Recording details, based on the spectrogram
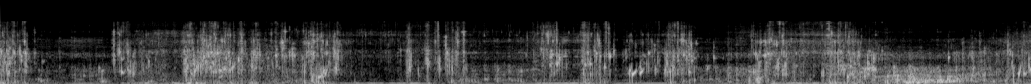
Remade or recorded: recorded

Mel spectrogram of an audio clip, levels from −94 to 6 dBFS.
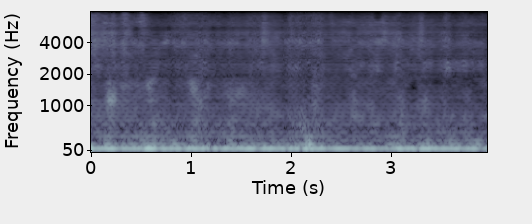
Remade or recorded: remade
